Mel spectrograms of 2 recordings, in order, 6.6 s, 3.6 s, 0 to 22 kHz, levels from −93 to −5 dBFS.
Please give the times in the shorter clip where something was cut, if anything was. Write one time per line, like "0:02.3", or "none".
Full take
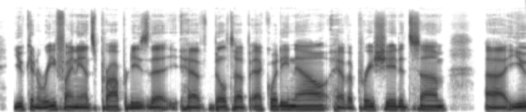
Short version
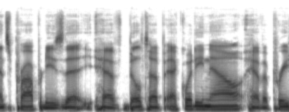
none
